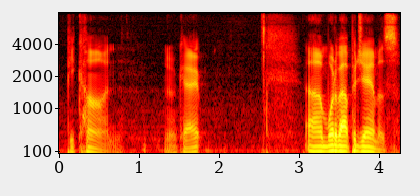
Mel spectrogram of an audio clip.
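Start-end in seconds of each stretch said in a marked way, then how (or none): 0.1-0.7 "Pecan" as pee-KAHN; stress on last syllable. Shown as a demonstration. Repeating their own way, pee-KAHN. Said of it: "I emphasize the last syllable".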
